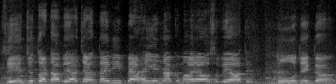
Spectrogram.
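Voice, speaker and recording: A man's voice: extremely high pitch, steady tone, fast, slight background noise, low-quality recording. A man playing a caterer in a comic sketch, brash and teasing as he takes an order.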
